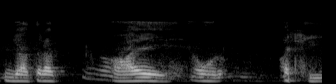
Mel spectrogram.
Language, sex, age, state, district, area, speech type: Dogri, male, 60+, Jammu and Kashmir, Reasi, rural, spontaneous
